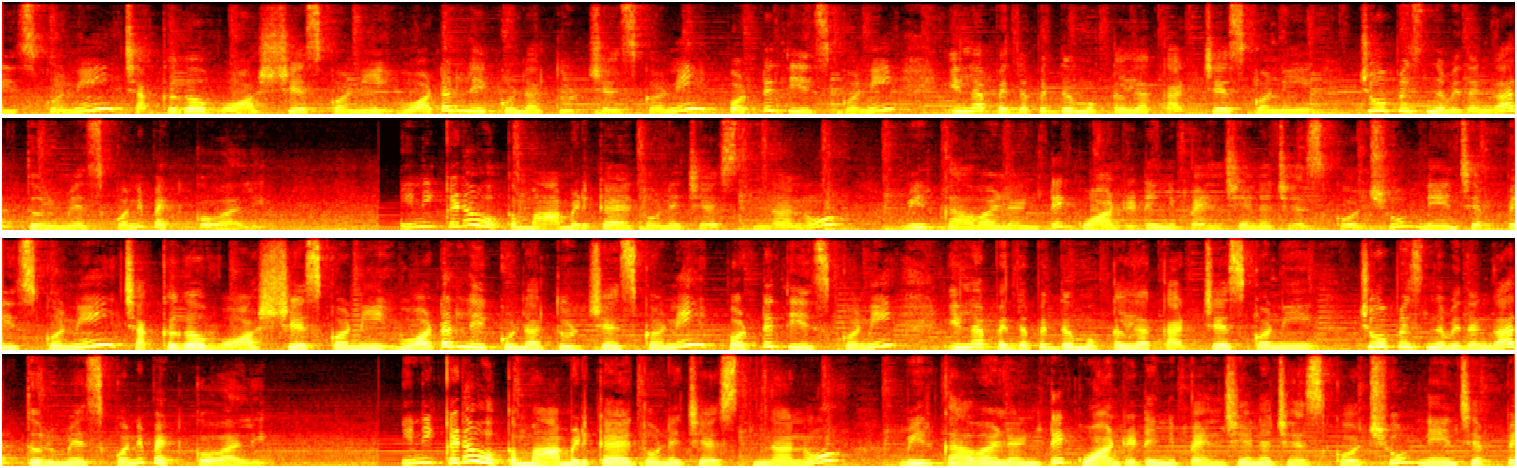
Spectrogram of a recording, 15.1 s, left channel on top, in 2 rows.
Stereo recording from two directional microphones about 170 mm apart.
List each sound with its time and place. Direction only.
0.0 s a woman's voice: 35° right (ahead or behind)
9.6 s a woman's voice: 40° right (ahead or behind)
